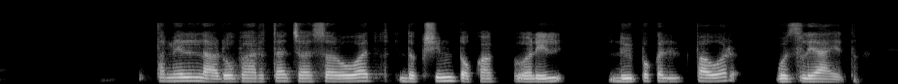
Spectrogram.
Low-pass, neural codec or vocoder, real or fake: 7.2 kHz; codec, 24 kHz, 0.5 kbps, DualCodec; fake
